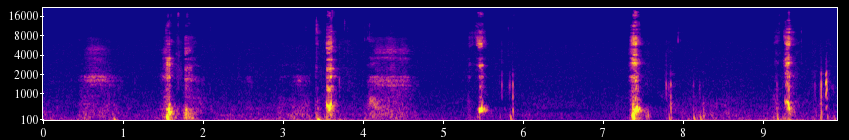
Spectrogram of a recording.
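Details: Hiccups with a bloated, tight stomach making them quieter, and they are hurting the chest and throat. Short, sharp hiccup jolts about every two seconds, roughly 30 a minute, in a quiet room.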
